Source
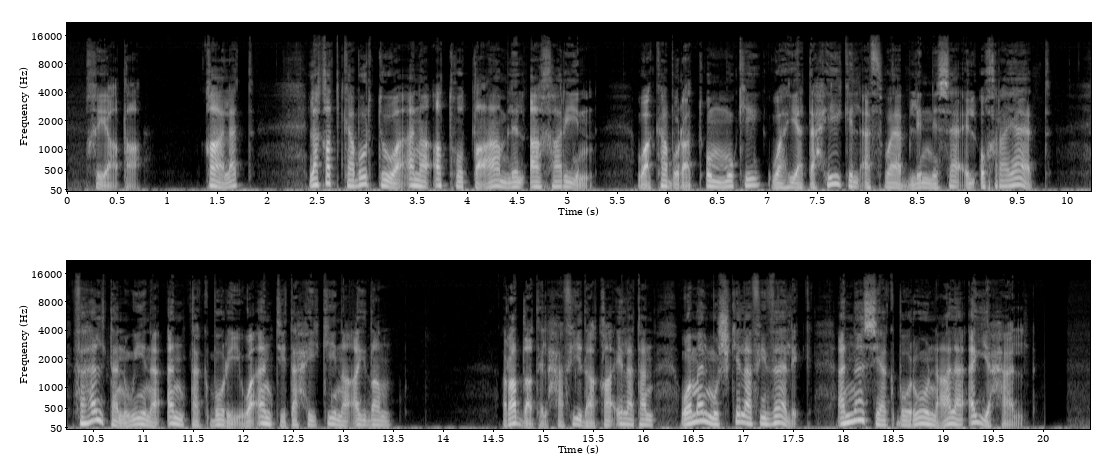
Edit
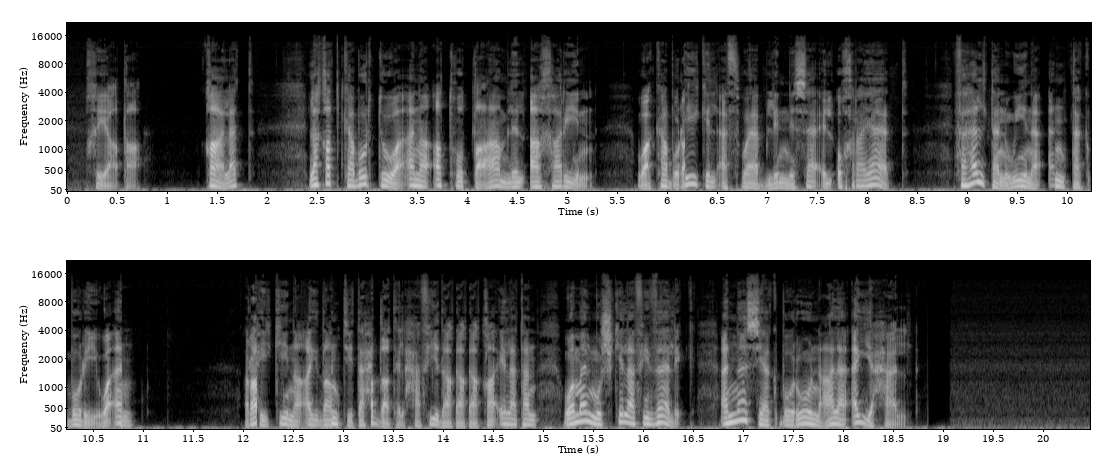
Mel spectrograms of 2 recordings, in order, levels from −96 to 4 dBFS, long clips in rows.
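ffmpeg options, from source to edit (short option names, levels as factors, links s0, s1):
-filter_complex "[0:a]asplit=9[s0][s1][s2][s3][s4][s5][s6][s7][s8];[s0]atrim=end=6.172[s9];[s1]atrim=start=7.598:end=11.31,asetpts=PTS-STARTPTS,afade=t=out:st=3.452:d=0.26:silence=0.133352[s10];[s2]atrim=start=11.31:end=12.212,asetpts=PTS-STARTPTS,afade=t=in:d=0.004:c=hsin:silence=0.133352[s11];[s3]atrim=start=13.358:end=14.712[s12];[s4]atrim=start=12.608:end=13.362[s13];[s5]atrim=start=12.208:end=12.612[s14];[s6]atrim=start=14.708:end=15.562[s15];[s7]atrim=start=15.428:end=15.562[s16];[s8]atrim=start=15.428[s17];[s10][s11]concat=n=2:v=0:a=1[s18];[s9][s18]acrossfade=d=0.004:c1=hsin:c2=hsin[s19];[s19][s12]acrossfade=d=0.004:c1=hsin:c2=hsin[s20];[s20][s13]acrossfade=d=0.004:c1=hsin:c2=hsin[s21];[s21][s14]acrossfade=d=0.004:c1=hsin:c2=hsin[s22];[s22][s15]acrossfade=d=0.004:c1=hsin:c2=hsin[s23];[s23][s16]acrossfade=d=0.004:c1=hsin:c2=hsin[s24];[s24][s17]acrossfade=d=0.004:c1=hsin:c2=hsin"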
